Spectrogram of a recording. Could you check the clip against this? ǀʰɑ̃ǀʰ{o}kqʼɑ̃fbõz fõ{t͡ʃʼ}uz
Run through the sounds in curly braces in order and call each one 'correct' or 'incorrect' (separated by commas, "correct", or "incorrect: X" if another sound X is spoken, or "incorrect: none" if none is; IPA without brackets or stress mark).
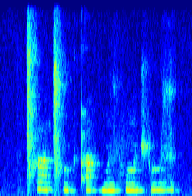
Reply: incorrect: õ, correct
